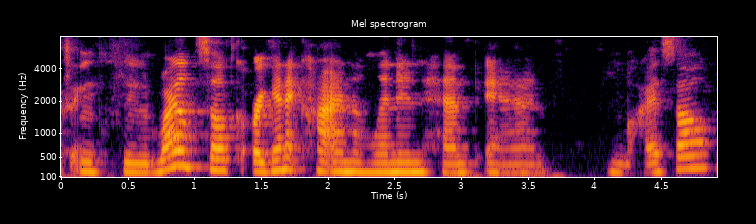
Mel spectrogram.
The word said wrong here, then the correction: Lyocell: Am I saying that right? – Lysol? – Yeah. Lysol? – I don't know what that is. – Lyocell.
